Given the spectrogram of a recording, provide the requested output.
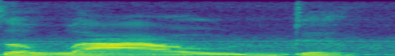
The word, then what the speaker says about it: allowed: The correct pronunciation is allowed. So, it's a voiced sound.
